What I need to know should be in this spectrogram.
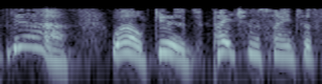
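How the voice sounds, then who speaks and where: Husky, hesitant clergyman on radio. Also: high-pitched, wildly swooping pitch, takes it slowly, dry recording. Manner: gentle, hesitant, with many fillers and restarts. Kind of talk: casual radio chat. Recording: narrow phone-like radio sound.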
